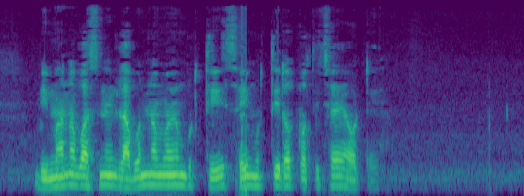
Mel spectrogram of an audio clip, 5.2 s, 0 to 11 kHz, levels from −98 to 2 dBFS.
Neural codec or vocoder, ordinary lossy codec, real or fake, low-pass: none; AAC, 32 kbps; real; 9.9 kHz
